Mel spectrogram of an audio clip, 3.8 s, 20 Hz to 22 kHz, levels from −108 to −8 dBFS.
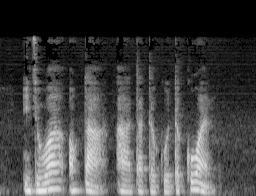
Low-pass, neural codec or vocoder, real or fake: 9.9 kHz; none; real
